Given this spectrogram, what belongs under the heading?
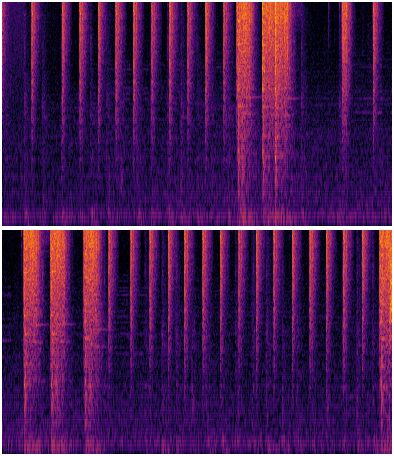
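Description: An elite welder tool in Space Engineers, a space building game, gives a steady run of sharp mechanical clicks and taps in a regular rhythm, broken by a few louder, longer hissing bursts, with no voices.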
